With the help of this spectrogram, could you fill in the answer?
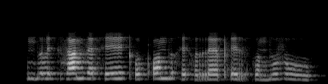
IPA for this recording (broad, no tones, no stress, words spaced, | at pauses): ndʊlekzanzɛ heːkʼo kʼɔndʊhe hʊrɛːpʼer konduzuː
